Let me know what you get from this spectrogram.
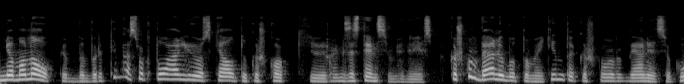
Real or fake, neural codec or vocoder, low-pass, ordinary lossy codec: fake; autoencoder, 22.05 kHz, a latent of 192 numbers a frame, VITS, trained on one speaker; 9.9 kHz; Opus, 64 kbps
